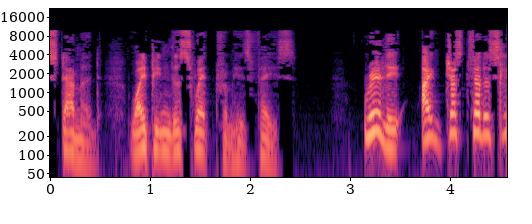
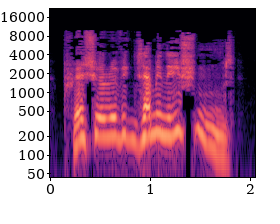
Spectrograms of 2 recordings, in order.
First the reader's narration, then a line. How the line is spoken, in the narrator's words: said the old wizard sympathetically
